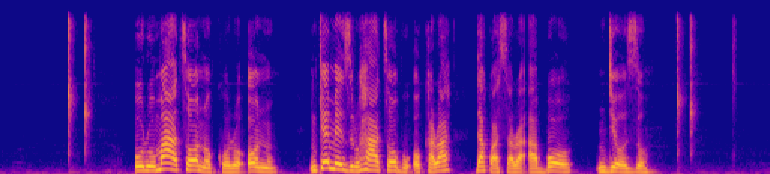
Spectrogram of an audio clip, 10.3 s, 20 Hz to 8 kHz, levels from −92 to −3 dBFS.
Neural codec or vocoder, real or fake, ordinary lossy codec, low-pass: none; real; none; 7.2 kHz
